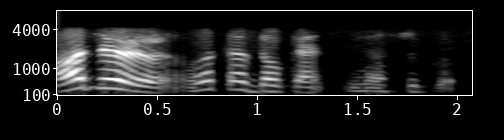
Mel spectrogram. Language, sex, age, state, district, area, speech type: Nepali, female, 45-60, West Bengal, Kalimpong, rural, conversation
